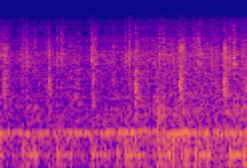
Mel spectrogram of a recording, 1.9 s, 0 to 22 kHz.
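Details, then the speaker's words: Fast, light, uneven ticking over the thin idle of a 1965 Chevy C10's 283 small block, continuing with the fuel pump off, so the pump seems fine; a lifter or top-end tick is suspected, not confirmed. "I hear clicking Dakota I do here tapping as well"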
